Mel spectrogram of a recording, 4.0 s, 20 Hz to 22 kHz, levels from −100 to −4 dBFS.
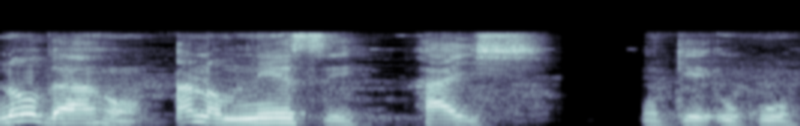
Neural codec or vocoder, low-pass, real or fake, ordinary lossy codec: none; 7.2 kHz; real; AAC, 48 kbps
